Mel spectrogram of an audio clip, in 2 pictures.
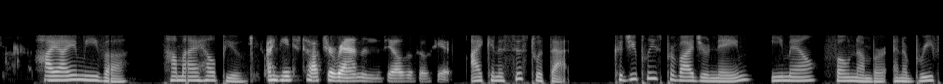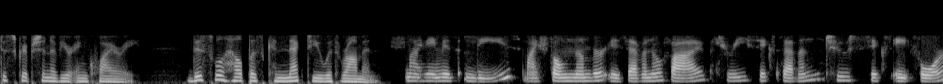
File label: conversation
